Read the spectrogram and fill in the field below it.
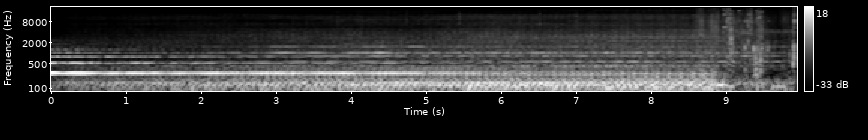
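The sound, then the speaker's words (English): A motorbike engine runs loud with a steady, droning hum that holds for several seconds, then shifts abruptly near the end with some brief clattering. “Yeah, we can still catch him. Get on the bike.”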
